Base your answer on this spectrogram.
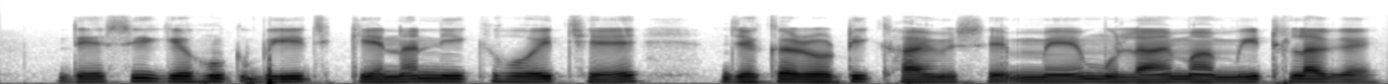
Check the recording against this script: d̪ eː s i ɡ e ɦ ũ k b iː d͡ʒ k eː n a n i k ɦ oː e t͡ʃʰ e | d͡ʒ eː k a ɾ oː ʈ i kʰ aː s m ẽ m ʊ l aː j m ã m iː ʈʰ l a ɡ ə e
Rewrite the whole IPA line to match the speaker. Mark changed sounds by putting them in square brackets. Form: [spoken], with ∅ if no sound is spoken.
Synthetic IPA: d̪ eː s i ɡ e ɦ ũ k b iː d͡ʒ k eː n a n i k ɦ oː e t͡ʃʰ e | d͡ʒ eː k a ɾ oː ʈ i kʰ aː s m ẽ m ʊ l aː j m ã m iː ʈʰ l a ɡ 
